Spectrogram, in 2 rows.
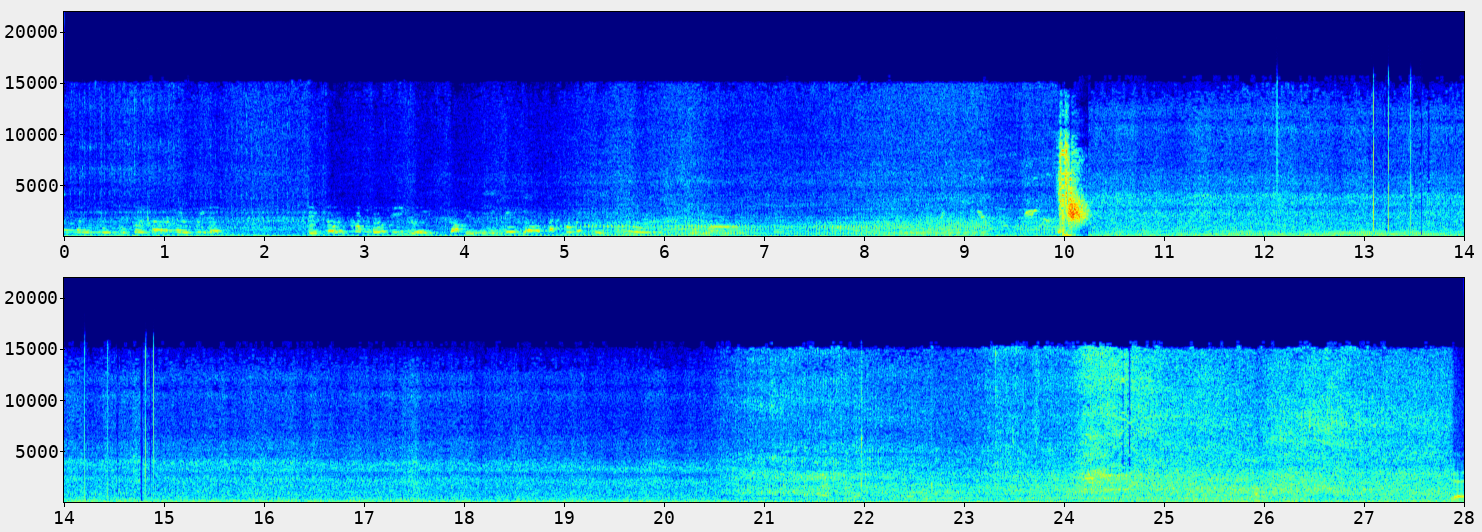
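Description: Honda Winner X 150 single-cylinder motorcycle engine running under way with road and wind noise, its pitch rising as it accelerates about six to nine seconds in, then holding steady while cruising. A brief sharp high sound stands out about ten seconds in.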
